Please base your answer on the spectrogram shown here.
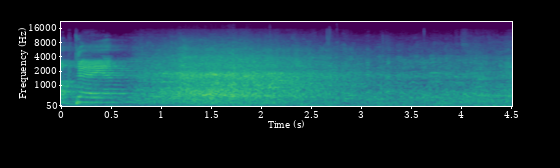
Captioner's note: laughter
